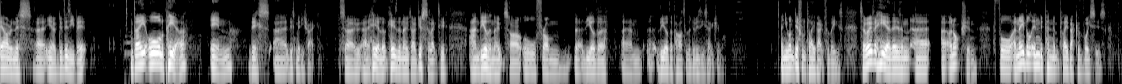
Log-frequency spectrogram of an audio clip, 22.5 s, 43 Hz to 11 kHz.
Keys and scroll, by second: 4.1 super+4.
